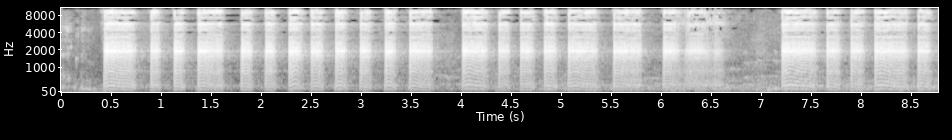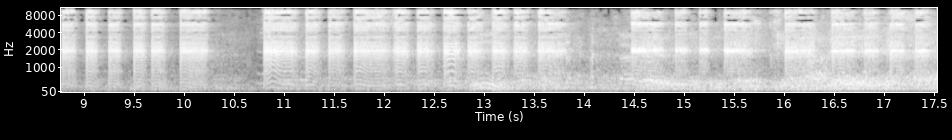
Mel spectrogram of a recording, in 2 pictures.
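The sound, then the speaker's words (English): A duck, being encouraged by its owner to perform, quacks loudly and rapidly in long rattling runs broken by short pauses, then the quacking thickens into a dense, overlapping chorus toward the end. “do you all have your ducks with you? Yes. Good. Excellent. Right. Well, Tim, you're to start. Please encourage your duck to perform for us now”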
